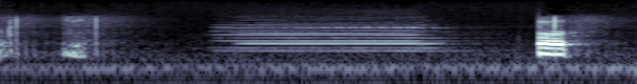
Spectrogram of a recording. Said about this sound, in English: Do you hear that train passing? Yeah, what's happening? I live by train tracks.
